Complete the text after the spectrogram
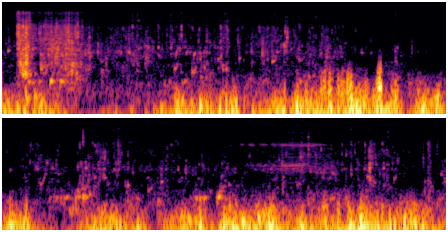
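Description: Wind gusts outdoors, rumbling loudly.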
